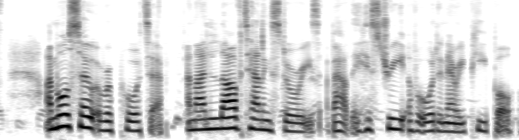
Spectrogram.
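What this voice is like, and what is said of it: London English accent. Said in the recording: “I had to get used to your accent now since you're a Londoner.”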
